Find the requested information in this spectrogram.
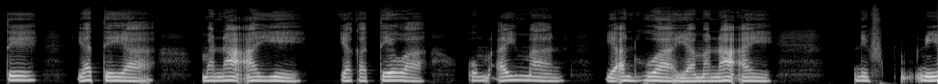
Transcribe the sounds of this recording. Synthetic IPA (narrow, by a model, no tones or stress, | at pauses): t̪e | jat̪eja | manaʔaje | jakat̪ewa | umaiman | jaʔanɦuajamanaʔai | nini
